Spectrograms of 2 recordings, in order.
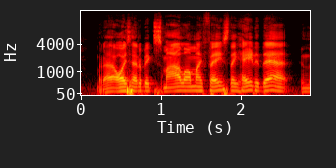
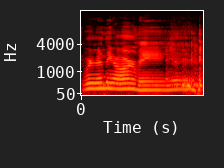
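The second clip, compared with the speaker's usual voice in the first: pretending kids; 5 semitones higher, 4 dB quieter, slower than usual. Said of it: "like a bunch of kids at a sleepover".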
